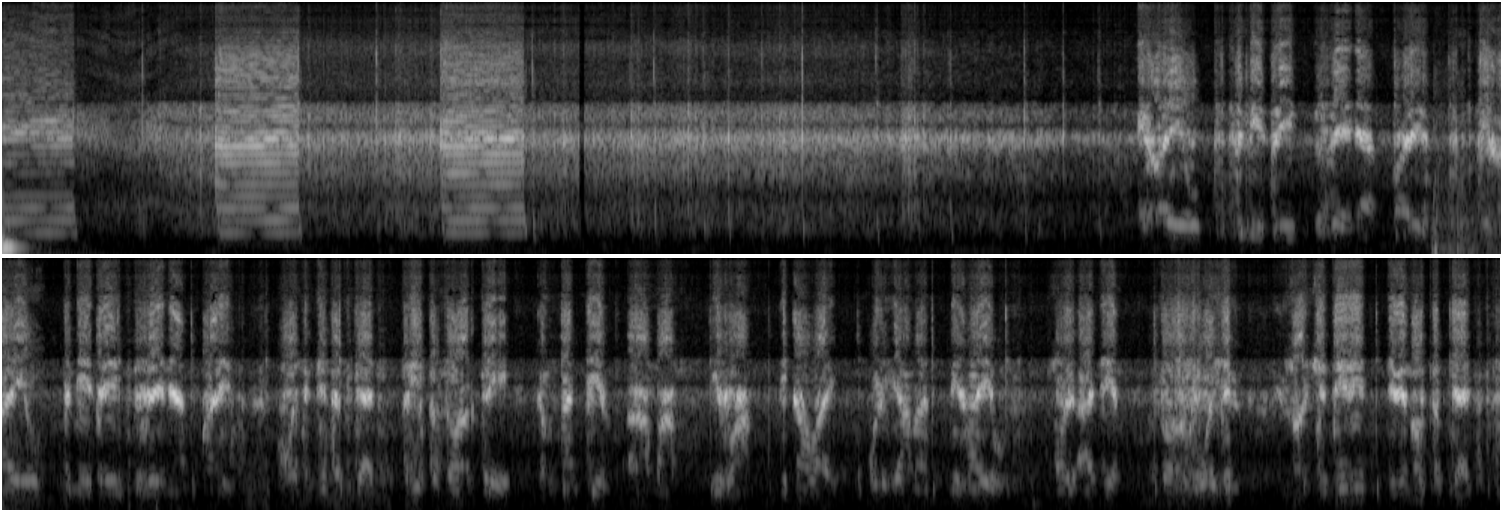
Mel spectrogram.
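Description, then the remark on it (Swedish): A mysterious radio station broadcast, still on the air today and of unknown origin, with no one, not even Russia, claiming it: a steady droning tone broken by three harsh buzzing bursts, then a tinny, narrow-band voice talking in choppy phrases over the hiss. “man kan faktiskt hitta den här radiostationen om man vill på radio.”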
